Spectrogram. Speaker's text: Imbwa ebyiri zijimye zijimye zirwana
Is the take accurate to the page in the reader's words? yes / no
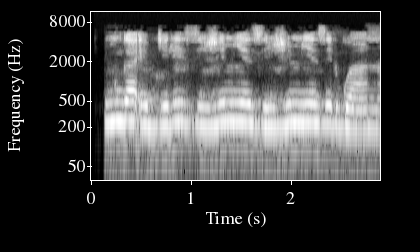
yes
